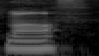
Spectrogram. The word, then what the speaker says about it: Marth: Is that Marth? – It is Marth.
